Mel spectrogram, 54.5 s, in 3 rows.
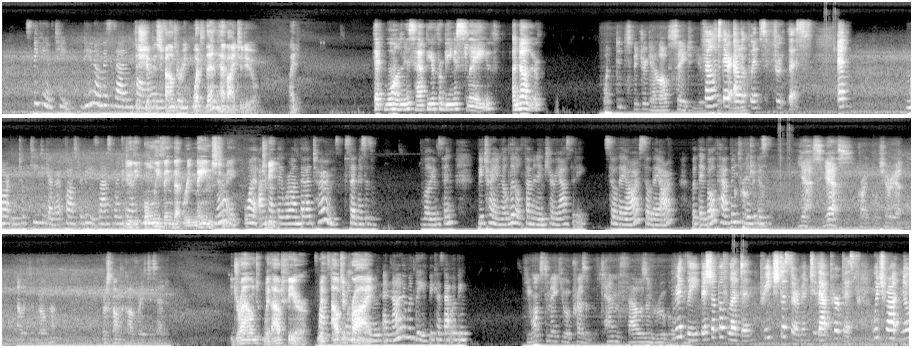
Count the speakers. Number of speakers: five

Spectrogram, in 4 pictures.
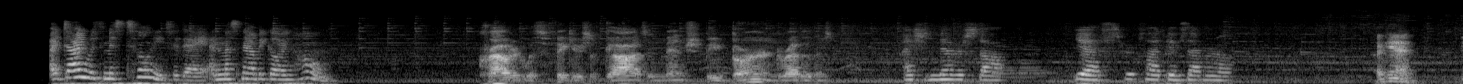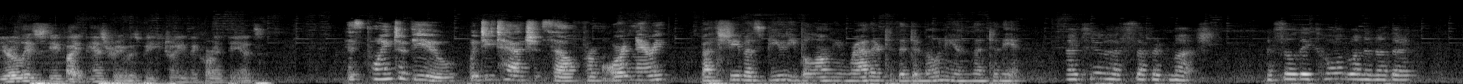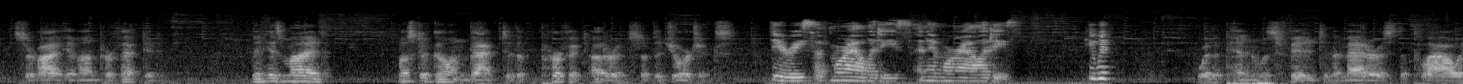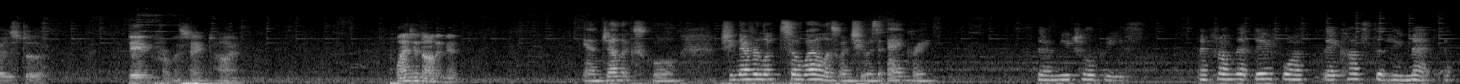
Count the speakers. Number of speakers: six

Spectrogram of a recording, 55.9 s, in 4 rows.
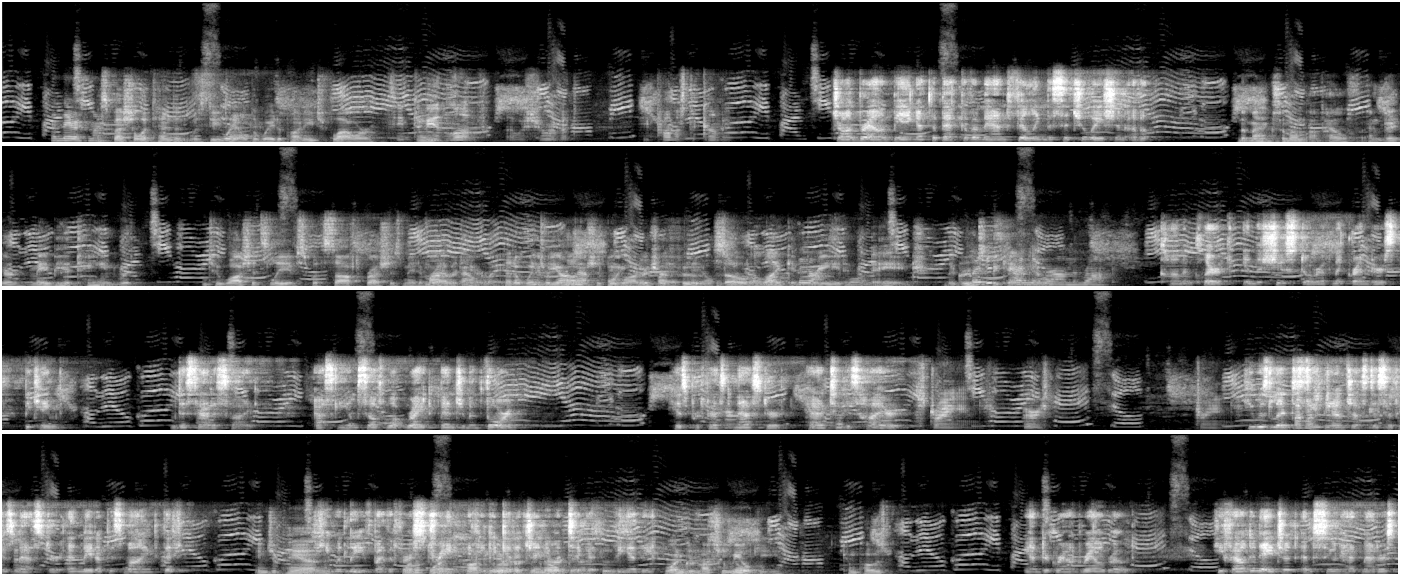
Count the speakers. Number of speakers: five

